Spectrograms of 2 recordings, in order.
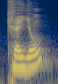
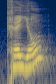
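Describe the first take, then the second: No difference in how they are said.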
